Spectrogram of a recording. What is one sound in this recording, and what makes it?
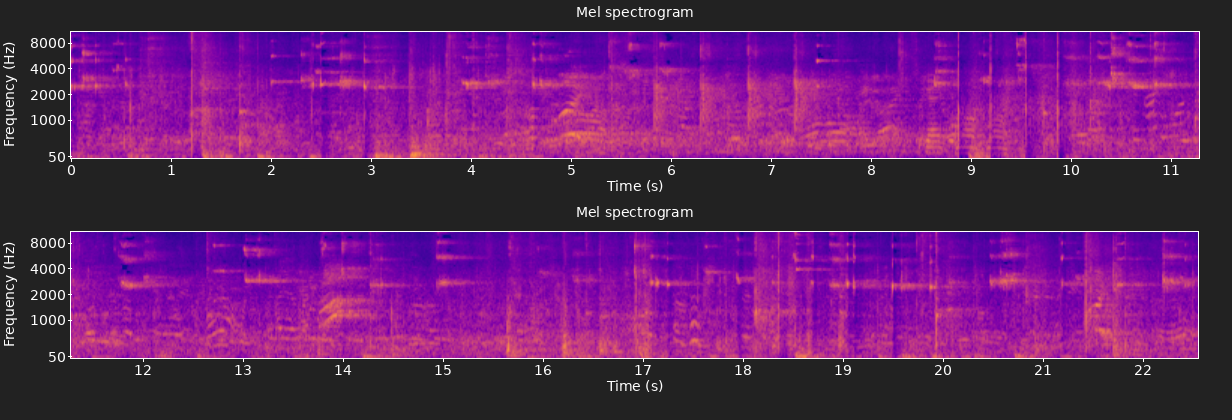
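Shoes squeak on a hall floor, echoing in a large hall.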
